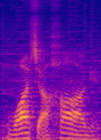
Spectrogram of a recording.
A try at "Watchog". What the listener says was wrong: watchog. No, you say it in like one like watchog. Yeah, it's like watchdogs, but without the spider tank.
